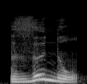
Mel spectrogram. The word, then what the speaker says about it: venons: Nous venons, okay, so final S not pronounced, and then remember that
